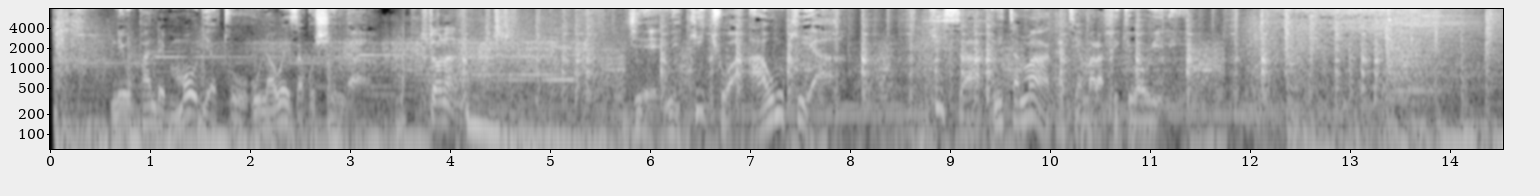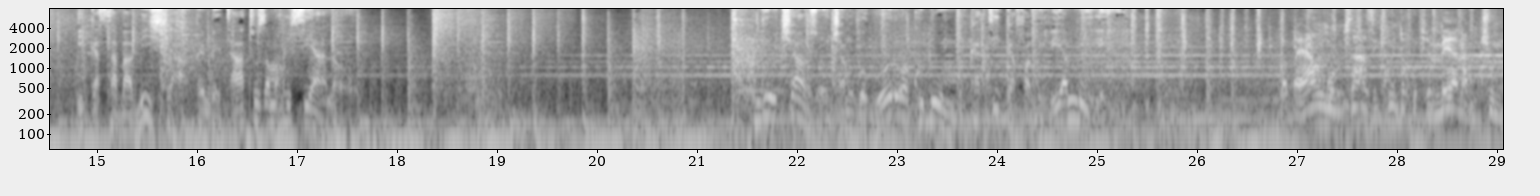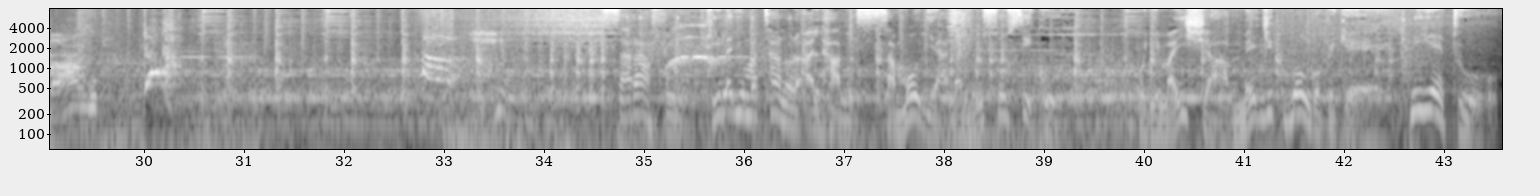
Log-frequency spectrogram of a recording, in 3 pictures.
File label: swahili movie trailers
